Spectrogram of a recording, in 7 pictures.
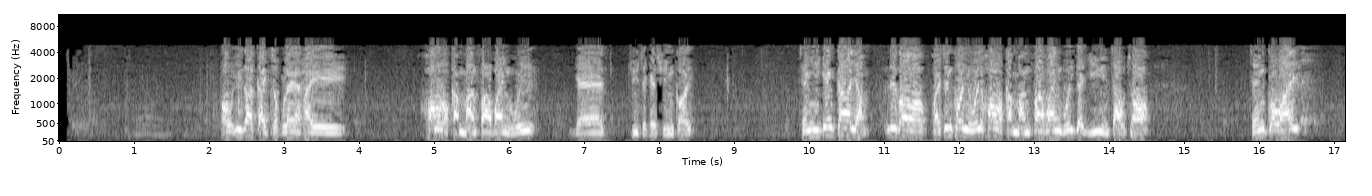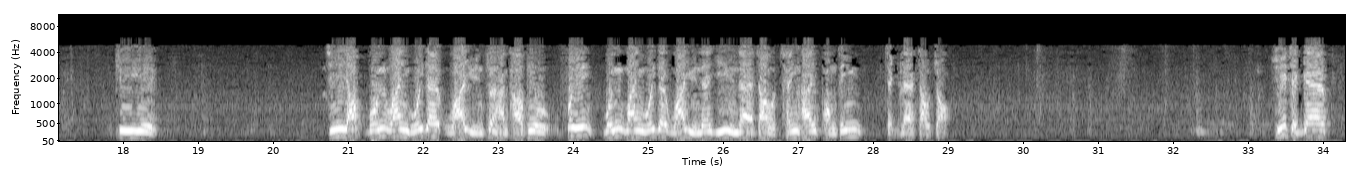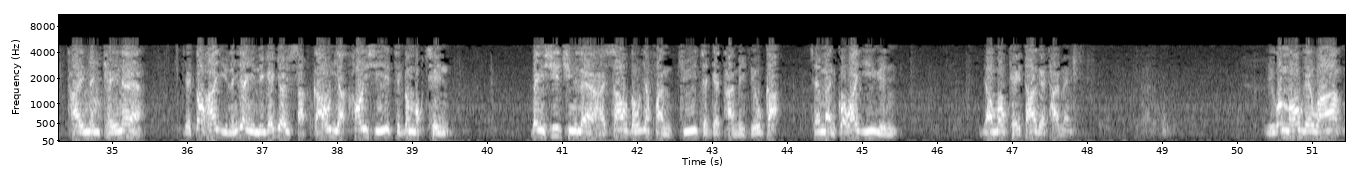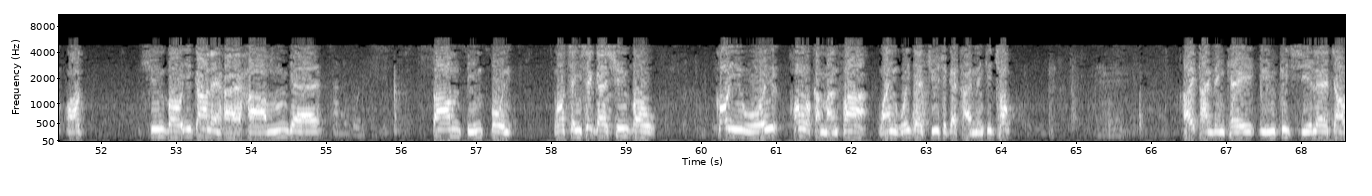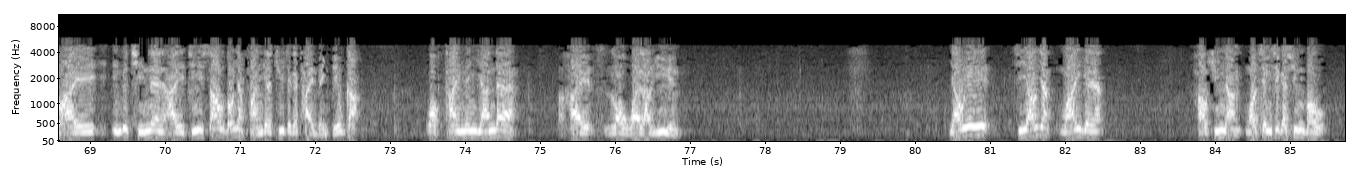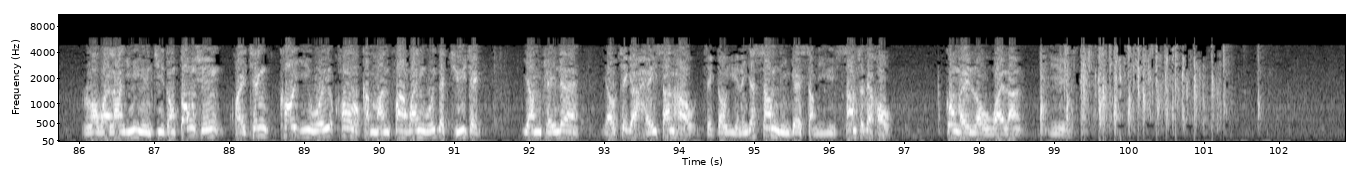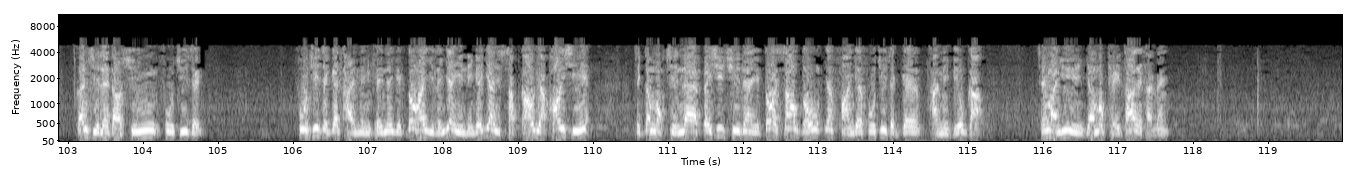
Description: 委员会会议的录音记录
地点: 香港葵涌兴芳路166-174号 葵兴政府合署10楼 葵青民政事务处会议室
